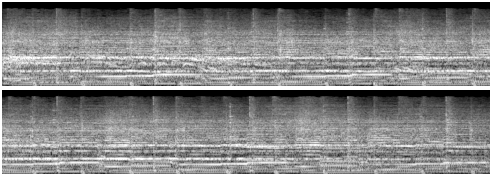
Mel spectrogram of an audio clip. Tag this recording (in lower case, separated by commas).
music, roll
